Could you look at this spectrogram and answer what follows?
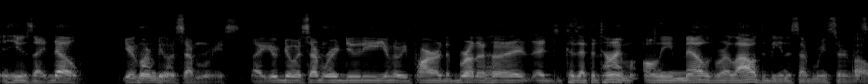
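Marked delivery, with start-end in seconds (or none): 0.5-5.3 put-on old salty sailor voice. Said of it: "He's an old salty sailor, so that's how he talked".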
